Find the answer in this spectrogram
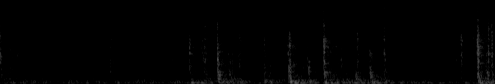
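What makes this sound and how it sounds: Fingertips of both hands type on a hollow black plastic ergonomic computer keyboard, tapping its keycaps. The keys give quiet, crisp, bright clicks in an irregular rhythm, each dying away almost at once over a faint low hum. The taps grow louder and more frequent toward the middle and end.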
